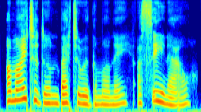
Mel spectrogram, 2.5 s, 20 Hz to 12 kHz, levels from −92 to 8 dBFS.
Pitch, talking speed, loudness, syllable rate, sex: 215 Hz, 260 wpm, -18 LUFS, 6.0 syllables/s, female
